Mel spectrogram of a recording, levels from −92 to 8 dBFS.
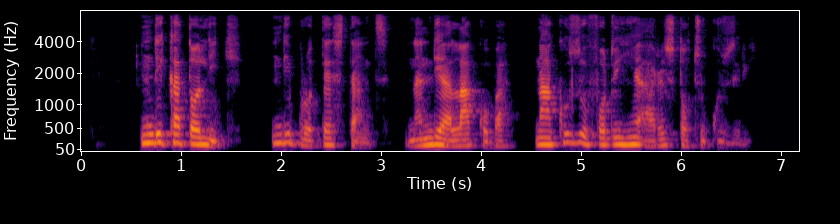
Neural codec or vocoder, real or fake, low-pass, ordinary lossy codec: none; real; 7.2 kHz; none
